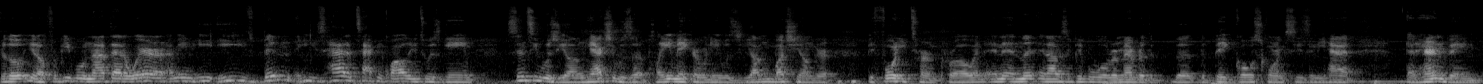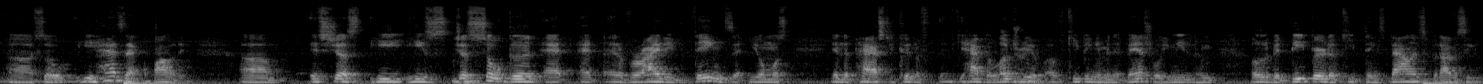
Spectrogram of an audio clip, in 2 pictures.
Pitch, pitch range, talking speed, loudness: 120 Hz, 105-130 Hz, 230 wpm, -32 LUFS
